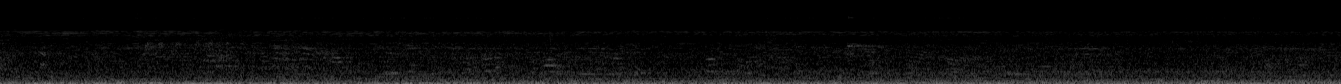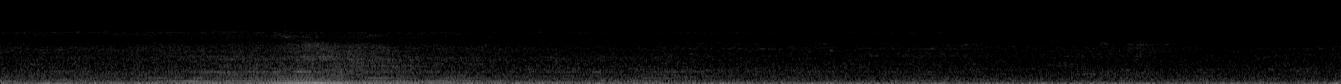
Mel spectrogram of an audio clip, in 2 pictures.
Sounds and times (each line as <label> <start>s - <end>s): Walking in the street 9.2s - 26.3s
Traffic Sound 14.8s - 20.6s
